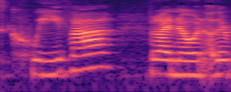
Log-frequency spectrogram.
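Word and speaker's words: Caoimhe: gentle beautiful and precious it's pronounced differently depending on where in Ireland you are and where I am it's qui vive but I know in other places in Ireland it's pronounced Kiva all the Queen as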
